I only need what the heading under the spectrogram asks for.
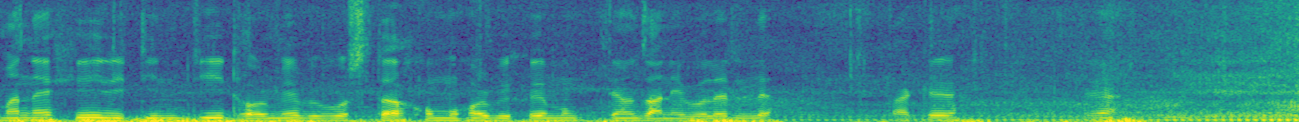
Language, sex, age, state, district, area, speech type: Assamese, male, 18-30, Assam, Majuli, urban, spontaneous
